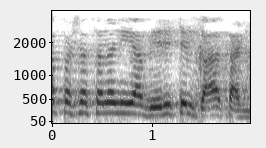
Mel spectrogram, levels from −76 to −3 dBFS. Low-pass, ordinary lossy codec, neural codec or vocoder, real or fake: 3.6 kHz; AAC, 16 kbps; codec, 16 kHz in and 24 kHz out, 1 kbps, XY-Tokenizer; fake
